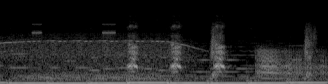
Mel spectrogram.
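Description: A dog in the video game Mega Man Legends, several short yips and barks with whimpering over a constant low game hum, fairly close and clear.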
